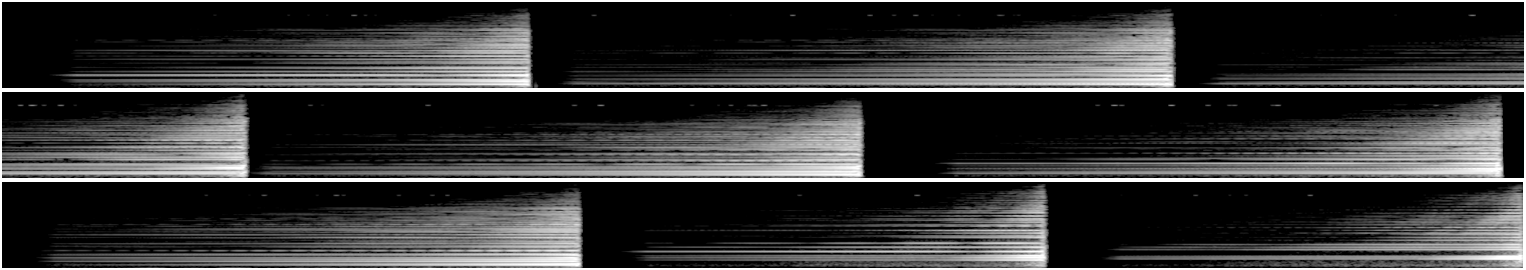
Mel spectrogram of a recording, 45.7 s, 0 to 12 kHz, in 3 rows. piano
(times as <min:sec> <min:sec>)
0:00.8 0:05.3, 0:06.4 0:11.7, 0:13.3 0:17.7, 0:18.5 0:23.8, 0:25.2 0:30.2, 0:31.7 0:36.2, 0:37.5 0:40.9, 0:42.1 0:45.6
